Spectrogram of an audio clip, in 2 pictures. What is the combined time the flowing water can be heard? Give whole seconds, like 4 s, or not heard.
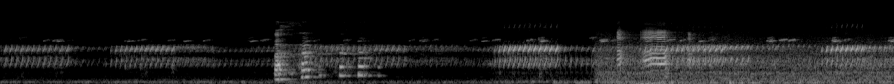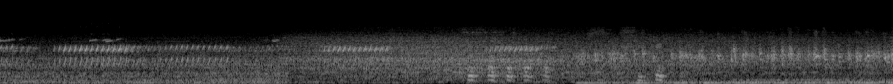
12 s.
